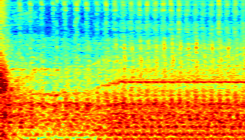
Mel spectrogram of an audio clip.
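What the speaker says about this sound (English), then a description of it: "I'm a little bit loving my seam guide, Gem. Oh, your magnetic one? Yeah, because it just means that I can go fast." A sewing machine stitching a seam fast with a magnetic seam guide, a rapid steady mechanical whir and clatter running continuously up close.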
